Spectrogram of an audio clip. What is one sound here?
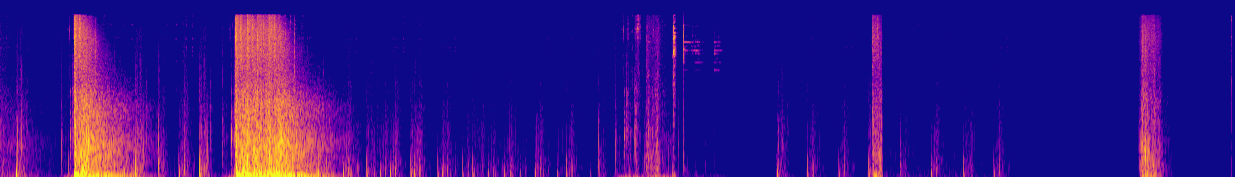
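Gunshots fire in short, loud bursts.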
